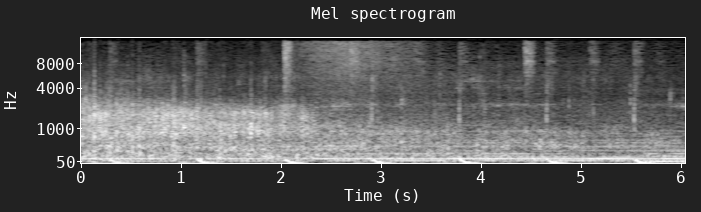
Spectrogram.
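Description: The rumble of an explosion dying away over the first two or three seconds, over a steady low droning music bed.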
